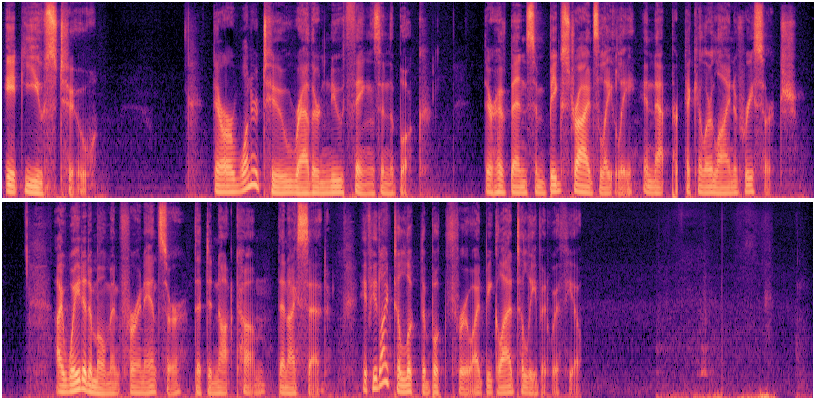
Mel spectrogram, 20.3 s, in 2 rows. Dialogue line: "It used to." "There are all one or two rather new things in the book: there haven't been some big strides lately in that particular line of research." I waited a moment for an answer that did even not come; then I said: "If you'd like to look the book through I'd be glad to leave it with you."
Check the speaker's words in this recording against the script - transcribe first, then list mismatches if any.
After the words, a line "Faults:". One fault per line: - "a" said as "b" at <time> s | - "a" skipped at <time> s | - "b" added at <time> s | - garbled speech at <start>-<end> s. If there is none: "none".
"It used to." "There are one or two rather new things in the book: there have been some big strides lately in that particular line of research." I waited a moment for an answer that did not come; then I said: "If you'd like to look the book through I'd be glad to leave it with you."
Faults:
- "all" skipped at 2.9 s
- "haven't" said as "have" at 6.2 s
- "even" skipped at 12.8 s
